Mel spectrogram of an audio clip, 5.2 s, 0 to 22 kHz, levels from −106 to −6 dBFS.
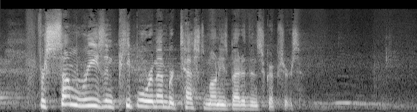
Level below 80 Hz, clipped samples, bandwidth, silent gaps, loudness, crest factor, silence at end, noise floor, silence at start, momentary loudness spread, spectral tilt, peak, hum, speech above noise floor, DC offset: -68 dBFS; under 0.1%; 16 kHz; none; -18 LUFS; 20 dB; 0.85 s; -51 dBFS; 0 s; 18 LU; -3 dB/octave; -2 dBFS; none; 32 dB; under 0.1%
